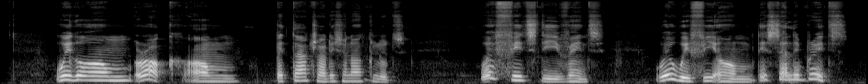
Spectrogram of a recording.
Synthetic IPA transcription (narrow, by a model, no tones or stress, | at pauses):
wiɡoɔmɹɔkɔ̰̃m | bɛtatɹadiʃɔnalklobs | wefitdiivɛ̃nt | wʔewifiɔ̃mdesɛlibɹet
